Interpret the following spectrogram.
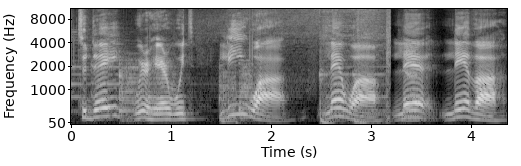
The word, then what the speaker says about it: LEWA: we're here with liwa Leva Leva it's basically a play on words because liver means live in Sweden so it's and it's a Swedish brand so yeah it's a kind of fun way of pronouncing the other yeah so this brand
